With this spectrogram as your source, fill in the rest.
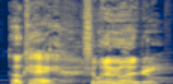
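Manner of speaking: words caught in a yawn. Tired speaker deciding what to do next, yawning while talking. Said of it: "sorry for yawning".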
